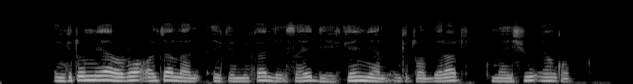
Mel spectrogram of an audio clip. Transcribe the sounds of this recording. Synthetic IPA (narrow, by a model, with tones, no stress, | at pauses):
e˨ŋɡɪ˨to˦mɪ˦a˦ɾɔ˨ɾɔ˦ʔɔ˦t͡ʃa˦la˨le˨ke˨mi˨ka˦li˨sa˨jdi˨ke˦ɲa˨lŋɡɪ˨tɔ˨bɪ˨ɾa˦t | na˨i˨ʃu˦ɛ˦ŋkɔ˨k̚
